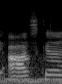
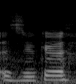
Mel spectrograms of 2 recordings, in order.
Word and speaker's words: Asuka: Isn't her name supposed to be Asuka, not Azuka?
